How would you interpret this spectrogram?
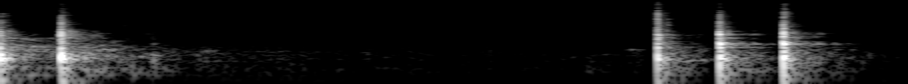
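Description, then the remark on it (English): FBI agents knock on the door of a home with a grand jury subpoena: a single sharp knock, a long silent pause, then three quick, evenly spaced raps, fairly loud with a short ringing decay, no voices. “They came knocking on my door with a grand jury subpoena from the Biden DOJ.”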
